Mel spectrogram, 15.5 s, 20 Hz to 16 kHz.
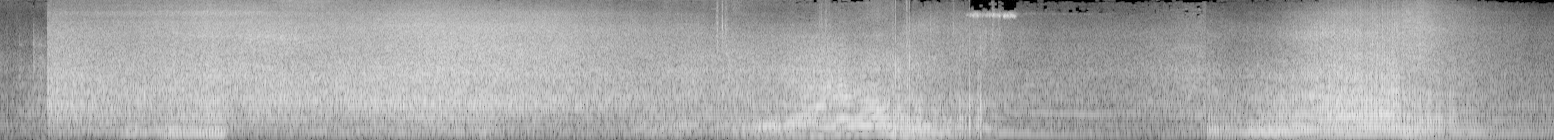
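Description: Engines of American cars accelerating hard away, one after another: a finned 1960 Chevrolet pulling off with a loud rushing noise over the first few seconds, a Chevrolet Camaro revving up to a peak about eight seconds in, then a Cobra roadster replica revving hard past near the end.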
